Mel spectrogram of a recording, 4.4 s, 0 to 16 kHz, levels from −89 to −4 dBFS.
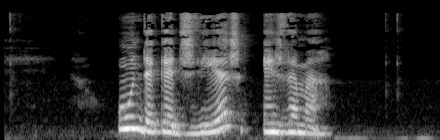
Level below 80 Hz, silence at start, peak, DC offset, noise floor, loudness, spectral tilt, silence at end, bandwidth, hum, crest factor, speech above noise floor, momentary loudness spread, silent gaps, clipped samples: -52 dBFS; 1.2 s; -2 dBFS; under 0.1%; -60 dBFS; -16 LUFS; -4.5 dB/octave; 1.1 s; 11.5 kHz; none; 18 dB; 44 dB; 13 LU; none; under 0.1%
